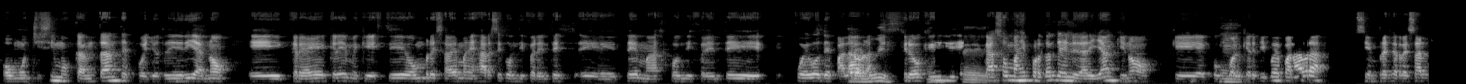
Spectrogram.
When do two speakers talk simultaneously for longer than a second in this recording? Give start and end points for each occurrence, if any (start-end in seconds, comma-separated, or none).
8.4-10.0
